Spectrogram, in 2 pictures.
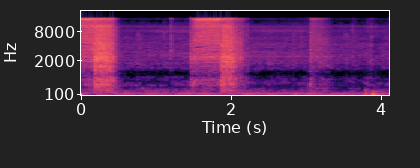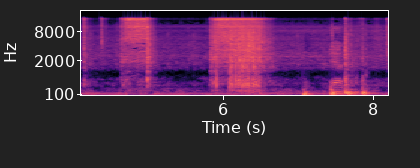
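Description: A power drill drives four screws tight in a run of loud whirring bursts separated by short pauses, the last few bursts quick and choppy as each screw seats.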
